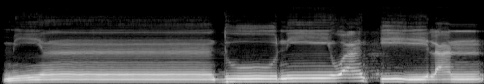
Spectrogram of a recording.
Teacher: Nun sukun bertemu dal disebut bacaan ikhfa, tepatnya yaitu ikhfa akrob. Bunyi nun dengungkan 2 harokat, ketika dengung lisan kita sudah bersiap di dal.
